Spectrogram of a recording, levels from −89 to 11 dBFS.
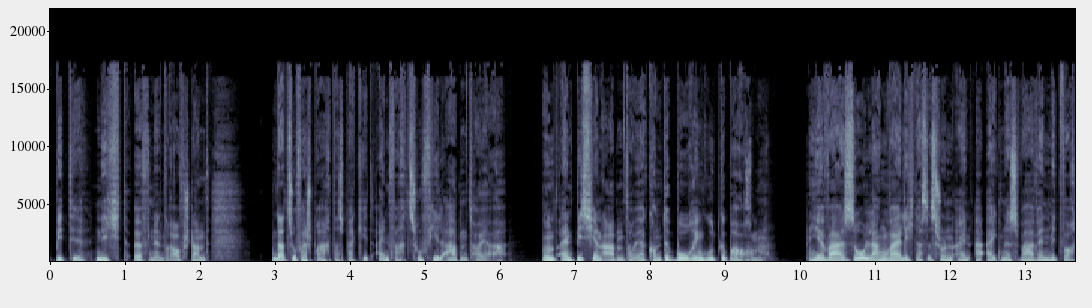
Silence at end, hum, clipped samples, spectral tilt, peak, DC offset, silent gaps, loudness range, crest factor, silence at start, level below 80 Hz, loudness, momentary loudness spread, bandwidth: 0 s; none; under 0.1%; -5 dB/octave; -2 dBFS; under 0.1%; none; 5 LU; 20 dB; 0.05 s; -48 dBFS; -21 LUFS; 13 LU; 17.5 kHz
